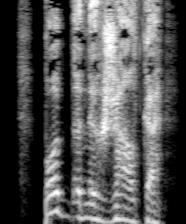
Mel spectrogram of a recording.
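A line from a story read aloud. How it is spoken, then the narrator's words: Hoarse wheeze. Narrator (Russian): просипел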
